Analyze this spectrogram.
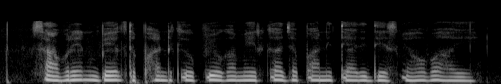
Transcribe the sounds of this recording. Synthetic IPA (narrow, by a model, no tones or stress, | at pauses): saːbɾjənbeːlt̪pʰə̃ɳɖkeʊpjoːɡəmeːɾɪkad͡ʒapaːnɪt̪jaːd̪id̪eːsmẽɦoːbaɦai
